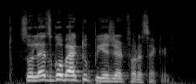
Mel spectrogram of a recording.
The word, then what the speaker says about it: Piaget: पियाजेट, PIAGET, पियाजेट।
